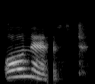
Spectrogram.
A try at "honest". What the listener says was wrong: অনেস্ট, not হনেস্ট, ওকে? হ্যাঁ সেটাই, মানে হনেস্ট বলবো না আর কি।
